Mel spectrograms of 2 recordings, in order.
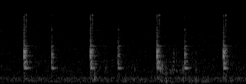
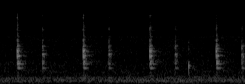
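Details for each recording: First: Art deco Enfield Westminster chime mantle clock with its pendulum off centre: crisp ticks come in unevenly spaced pairs and then stop. The clock is out of beat and needs nudging to find centre. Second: Art Deco Enfield Westminster chime mantel clock, wound: crisp, even tick-tock about four beats a second with equal spacing; clock running in beat.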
